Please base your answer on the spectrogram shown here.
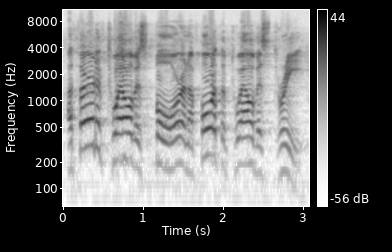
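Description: A man's voice: high voice, very animated, normal speed, dull audio. An actor playing a middle-aged, fussy, sarcastic father losing his patience in a vintage 1950s radio comedy. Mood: exasperated. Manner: exasperated, emphatic. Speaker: lead actor in a radio sitcom. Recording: vintage radio broadcast recording.

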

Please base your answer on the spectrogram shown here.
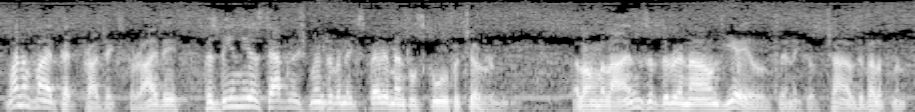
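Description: An actor playing a genial, tactful college president who speaks politely and carefully in a vintage radio comedy. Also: male voice, mid-range voice, big pitch swings, natural voice. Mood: tactful, earnest. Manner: polite, measured, hesitant, wordy. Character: genial, courtly college president, tactful and gently whimsical husband. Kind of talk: 1940s-50s radio comedy acting. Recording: muffled, hissy vintage radio recording.

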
